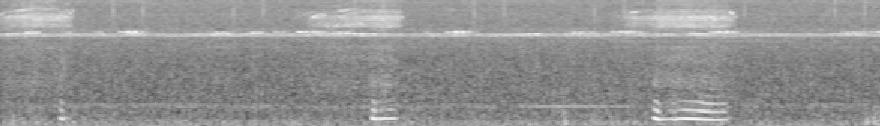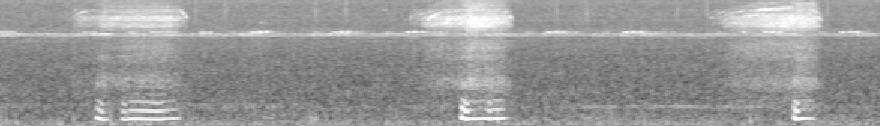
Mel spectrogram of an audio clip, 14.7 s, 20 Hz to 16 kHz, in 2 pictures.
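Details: Domestic cat Mac asleep in its cat bed at night, filmed on an iPhone 8; low, buzzy snores with a slight upward wobble return about every two and a half to three seconds, each a short nasal rasp over a quiet room hum.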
